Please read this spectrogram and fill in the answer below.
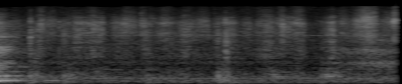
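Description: Faint scratching of a pen writing a word on paper.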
